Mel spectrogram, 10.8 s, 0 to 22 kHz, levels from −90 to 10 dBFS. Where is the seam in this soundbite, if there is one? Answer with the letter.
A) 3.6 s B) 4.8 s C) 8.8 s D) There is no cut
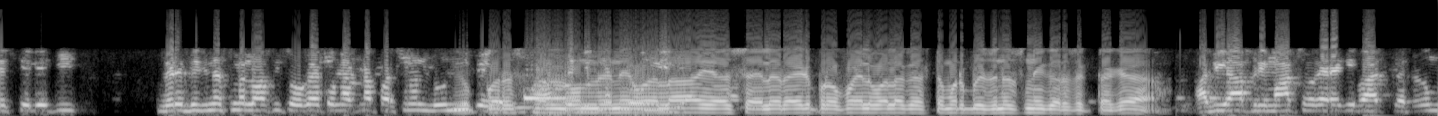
C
